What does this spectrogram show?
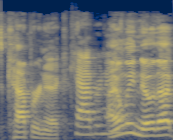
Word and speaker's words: Kaepernick: At, How do you at pronounce first, it? I thought you said Copernicus. Kaepernick? It's Kaepernick.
